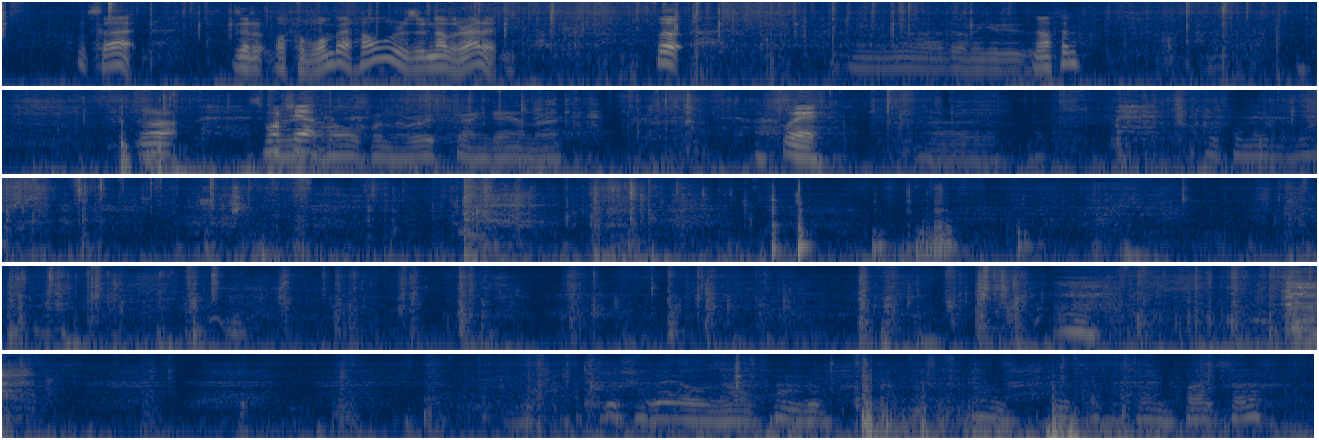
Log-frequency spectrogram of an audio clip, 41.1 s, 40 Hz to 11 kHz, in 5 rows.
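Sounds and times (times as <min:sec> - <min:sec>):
rock and gravel crunching: 0:00.0 - 0:41.0.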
